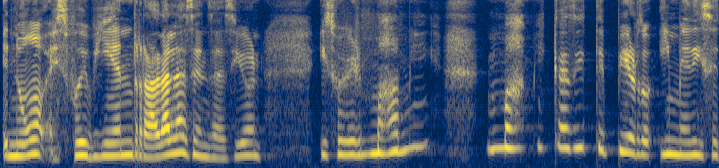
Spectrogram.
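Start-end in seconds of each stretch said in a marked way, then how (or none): 2.7-4.9 put-on higher, childlike frightened plea; son's scared voice. Her son crying that he almost lost her, higher child voice. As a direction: voice the little boy, scared.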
